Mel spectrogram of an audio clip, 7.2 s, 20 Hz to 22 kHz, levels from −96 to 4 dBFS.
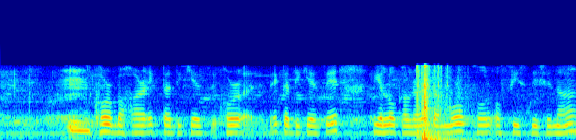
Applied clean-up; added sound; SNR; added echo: none; Slam; -3 dB; reverberation time 1.9 s.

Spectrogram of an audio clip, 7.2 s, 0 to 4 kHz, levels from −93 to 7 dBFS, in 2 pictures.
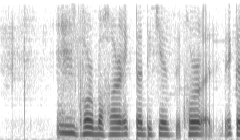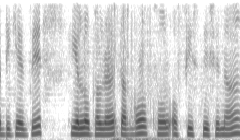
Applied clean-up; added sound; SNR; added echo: neural separator model SepFormer WHAMR!.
